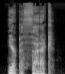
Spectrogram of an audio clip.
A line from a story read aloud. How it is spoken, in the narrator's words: muttered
